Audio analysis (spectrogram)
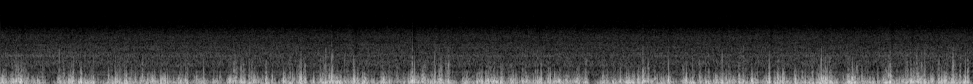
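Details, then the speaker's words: Stand fan, apparently 2004, model SSF, on high speed with green-blue blades; only fault found was a dirty plug, and it starts strongly. A strong, steady whoosh of air with a low even hum, no rubbing or rattle. Normal running. "but look at how powerful this thing is this is on high speed it's got the old green blue blades"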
